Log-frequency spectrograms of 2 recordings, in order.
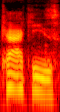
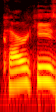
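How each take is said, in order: First: It is said with a Boston accent, r dropped. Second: It is said with a standard, non-Boston accent.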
